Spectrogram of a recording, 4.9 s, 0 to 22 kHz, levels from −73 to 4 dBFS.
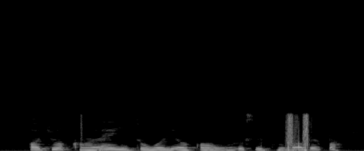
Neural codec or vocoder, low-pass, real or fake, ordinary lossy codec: none; 5.4 kHz; real; none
